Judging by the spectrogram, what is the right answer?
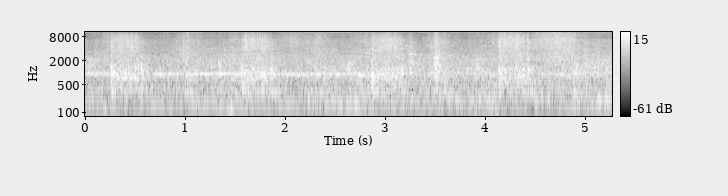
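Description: Vertical automatic pouch packing machine running, with a steady low hum, a thin steady whine and a clack from its mechanism about every half second.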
